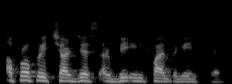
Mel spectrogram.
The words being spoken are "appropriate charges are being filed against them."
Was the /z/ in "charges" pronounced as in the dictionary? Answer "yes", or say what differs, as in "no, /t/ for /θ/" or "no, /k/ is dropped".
no, /s/ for /z/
